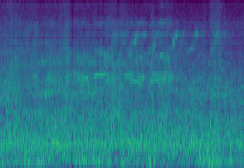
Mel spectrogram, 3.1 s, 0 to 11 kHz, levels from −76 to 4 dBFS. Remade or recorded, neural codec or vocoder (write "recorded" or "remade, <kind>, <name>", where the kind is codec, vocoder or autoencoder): remade, autoencoder, DAC-VAE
